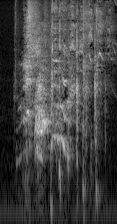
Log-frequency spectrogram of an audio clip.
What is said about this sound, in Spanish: Un estornudo, gracias.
